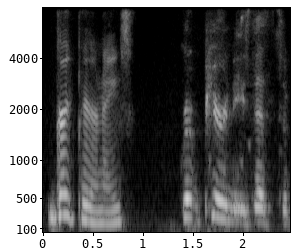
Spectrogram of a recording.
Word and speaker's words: Great Pyrenees: Great Pyrenees, that's the pronunciation.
